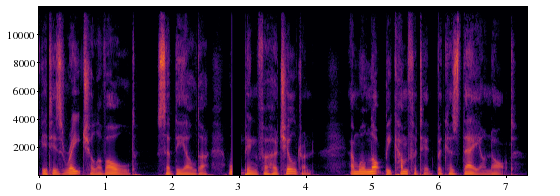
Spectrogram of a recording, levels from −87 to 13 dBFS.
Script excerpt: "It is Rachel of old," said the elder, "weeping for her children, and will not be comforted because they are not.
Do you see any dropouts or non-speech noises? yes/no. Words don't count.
yes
